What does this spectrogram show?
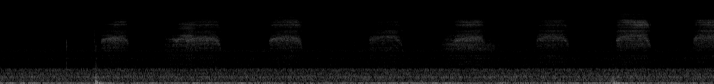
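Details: Wild barn owl chicks in a monitored nest box being fed by their mother; long hissing, rasping screeches repeated about every second, each lasting roughly half a second, over a steady low hum.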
